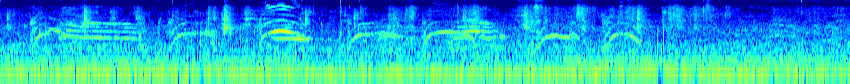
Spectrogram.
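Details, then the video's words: Stray kittens in Istanbul, hungry and calling for their mother cat, give a run of short arched mews about every second, some overlapping, with a low constant rumble underneath. "Incredibly cute kittens meow for mother cat because they are so hungry"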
